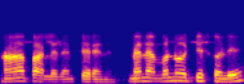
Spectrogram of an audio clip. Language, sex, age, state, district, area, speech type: Telugu, male, 18-30, Andhra Pradesh, West Godavari, rural, conversation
